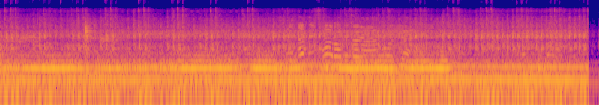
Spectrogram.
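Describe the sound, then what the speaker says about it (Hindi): A Swaraj tractor's diesel engine drones steadily and loudly while straining to pull another stuck tractor free with a chain, a constant low hum with brief rises, under faint background voices. "अभी दूसरा ट्रैक्टर आया है, एक स्वराज, उसमें चेन फंसा के ये निकाल रहे हैं"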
